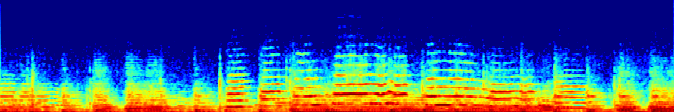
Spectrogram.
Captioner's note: upbeat jazz music; footsteps marching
